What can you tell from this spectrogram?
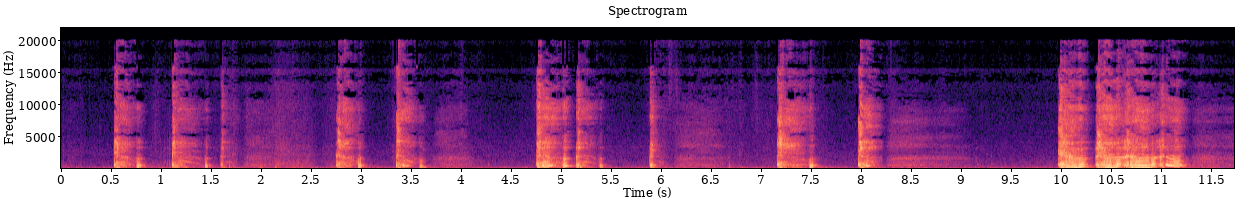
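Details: Bad coughing fit, described as a little wheezy, a little chesty, barking: about a dozen harsh barking coughs in pairs and triplets, ending in a long rough bout; persistent chesty cough.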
